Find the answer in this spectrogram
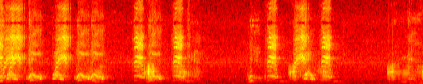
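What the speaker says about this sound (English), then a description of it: "that's basically what the squawking is like right now, I think." Cartoon birds in the Angry Birds video game squawk in repeated loud bursts, several harsh calls grouped in clusters with short pauses between, close and clear.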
